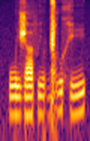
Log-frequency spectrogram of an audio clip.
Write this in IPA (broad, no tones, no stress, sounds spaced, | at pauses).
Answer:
w i ʒ a f i u̯ ɡ͡ǁ u x i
